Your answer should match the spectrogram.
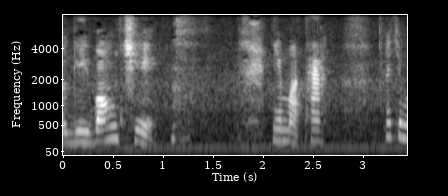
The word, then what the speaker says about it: Givenchy: Mình đọc tiếng Việt là Givenchy, nhưng mà đọc đúng tên của nó theo phiên âm mà người ta hay đọc là Givenchy.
